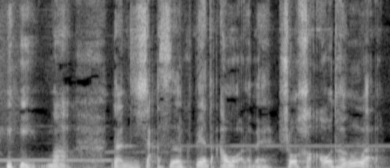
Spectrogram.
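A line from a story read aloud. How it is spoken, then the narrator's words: Cheeky, playful. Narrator (Chinese): 小六嬉皮笑脸的开口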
